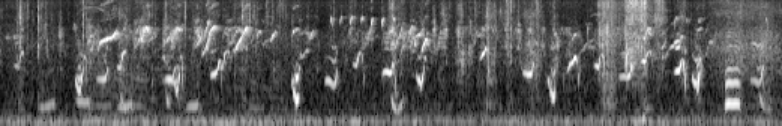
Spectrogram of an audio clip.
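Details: Black francolin chicks chirping, a mix of short high squeaks and lower downward-slurred peeps, irregular and overlapping, over a low background rumble.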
